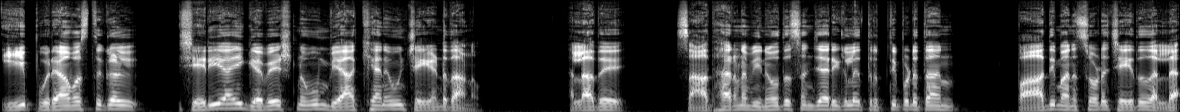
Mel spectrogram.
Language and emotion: Malayalam, angry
